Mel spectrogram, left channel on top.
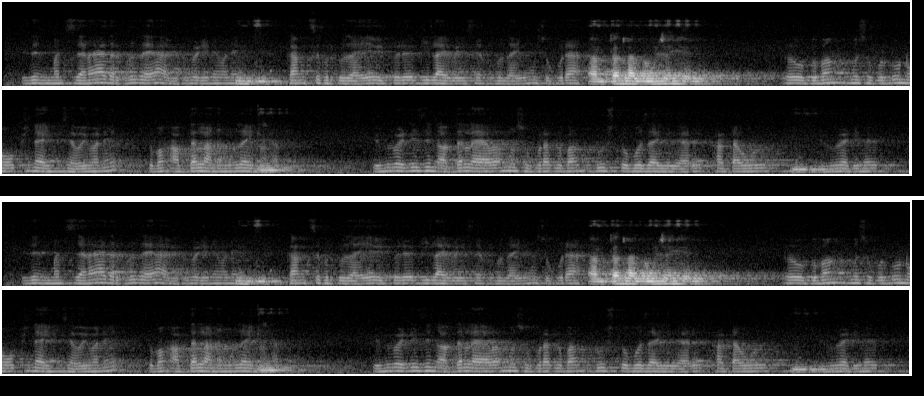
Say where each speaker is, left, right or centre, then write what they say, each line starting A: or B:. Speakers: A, on the left; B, on the left.
A: जों मानसि जानाय आदारखौथ' जाया बेफोरबायदिनो माने
B: उम उम
A: गांसोफोरखौ जायो बेफोरो बिलाइ बायदिसिनाफोरखौ जायो मो सौबौफोरा
B: आबदाल लानांगौ
A: ओ
B: जायो आरो
A: औ। गोबां मोसौफोरखौ न'आव फिनाय हिसाबै माने गोबां आबदा लानांगौबो जायो नोंथां।
B: उम
A: बेफोरबायदि जों आबदार लायाबा मोसौफोरा गोबां दुस्थ'बो जायो आरो खार दावो
B: उम उम
A: बेफोरबायदिनो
